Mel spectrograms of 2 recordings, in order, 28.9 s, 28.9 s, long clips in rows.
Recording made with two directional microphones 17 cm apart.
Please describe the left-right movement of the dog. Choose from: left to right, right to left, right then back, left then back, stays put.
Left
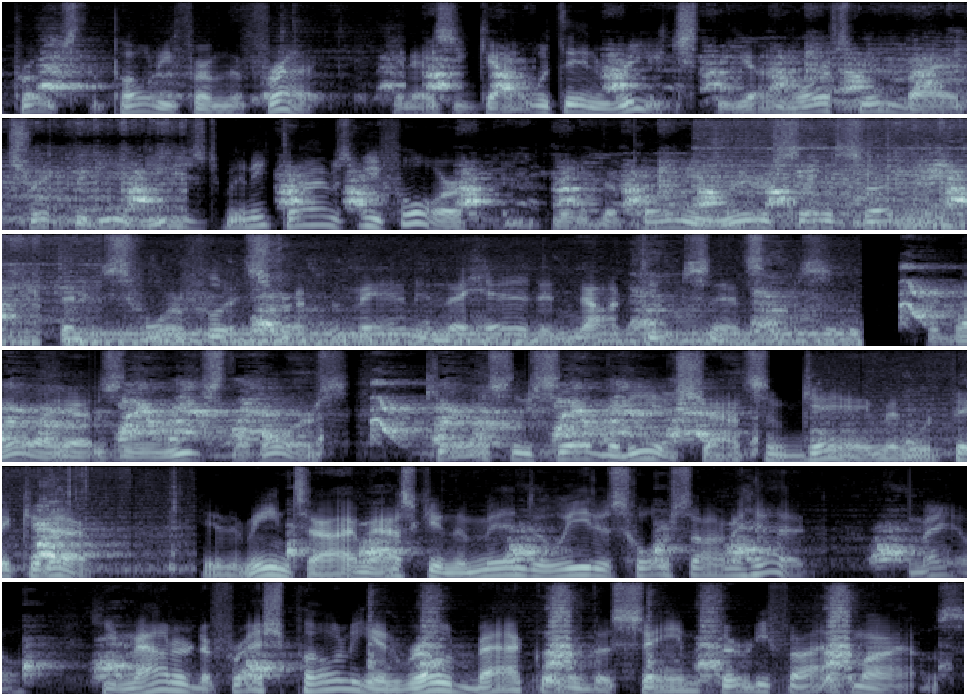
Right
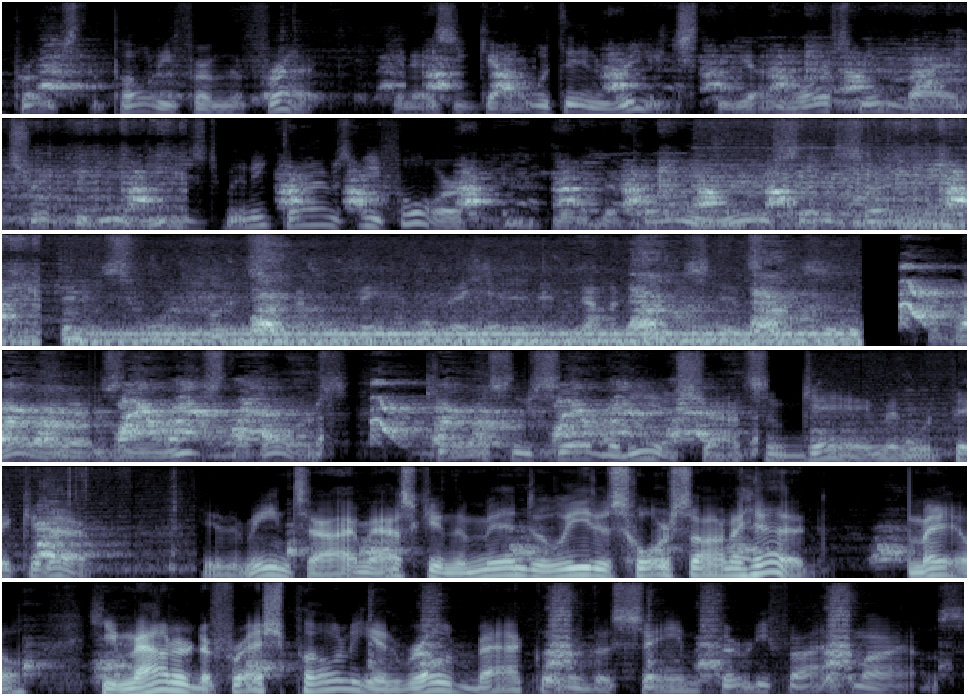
right then back.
